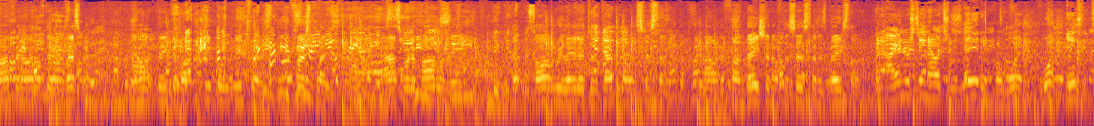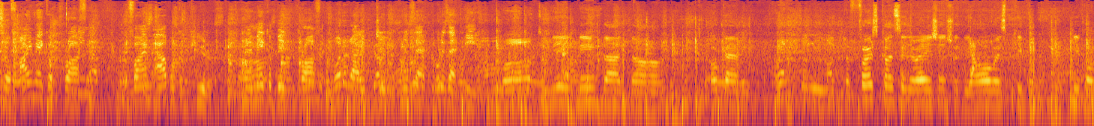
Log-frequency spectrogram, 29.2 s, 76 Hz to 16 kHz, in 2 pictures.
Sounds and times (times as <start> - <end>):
Music: 0.0 - 29.1
Speech: 0.0 - 29.1.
